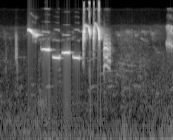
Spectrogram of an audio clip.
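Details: Male brown-chested jungle flycatcher singing a lure song meant to provoke rivals: pure whistles stepping down from high to lower pitch, four in sequence, then a cluster of sharp, looping high notes and a brief final chirp.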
